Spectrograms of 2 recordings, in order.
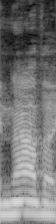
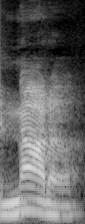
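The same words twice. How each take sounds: First: The middle consonant is a soft th sound. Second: The middle consonant is a hard d sound. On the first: The speaker calls it right. "if you have a D between two vowels, it is a T H sound" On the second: The speaker calls it wrong. "you don't say nada"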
